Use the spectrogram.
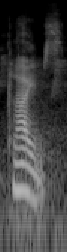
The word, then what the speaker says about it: climb: Yes, that's a mountaineer person who climbs a mountain. Don't forget, we don't say climb. That mbu doesn't come. So it's a silent letter.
